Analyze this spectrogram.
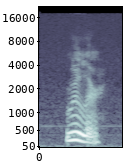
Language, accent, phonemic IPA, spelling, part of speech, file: English, US, /ˈɹulɚ/, ruler, noun / verb, En-us-ruler.ogg
- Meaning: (noun) A (usually rigid), flat, rectangular measuring or drawing device with graduations in units of measurement; a straightedge with markings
